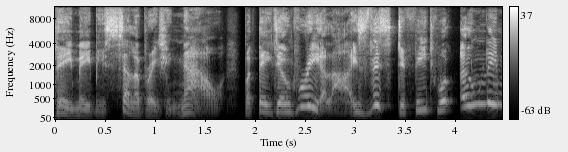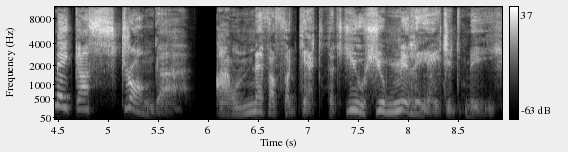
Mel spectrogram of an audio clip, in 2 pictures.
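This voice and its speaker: A man's high-pitched, put-on character voice at a moderate pace, with a dry, close sound and no echo. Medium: dub. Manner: commanding, boastful.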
